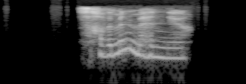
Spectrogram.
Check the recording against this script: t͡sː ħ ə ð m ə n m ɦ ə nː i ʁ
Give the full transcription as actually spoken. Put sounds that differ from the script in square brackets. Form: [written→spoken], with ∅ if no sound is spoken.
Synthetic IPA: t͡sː [ħ→χ] ə ð m ə n m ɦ ə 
